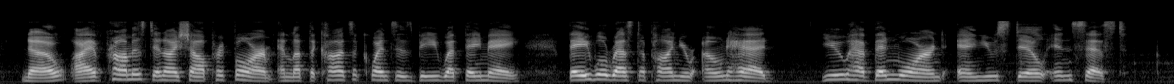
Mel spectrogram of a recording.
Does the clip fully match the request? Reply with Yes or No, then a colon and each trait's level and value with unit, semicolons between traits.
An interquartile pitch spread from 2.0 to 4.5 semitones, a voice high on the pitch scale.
Yes: narrow, 2.6 semitones; high, 195 Hz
